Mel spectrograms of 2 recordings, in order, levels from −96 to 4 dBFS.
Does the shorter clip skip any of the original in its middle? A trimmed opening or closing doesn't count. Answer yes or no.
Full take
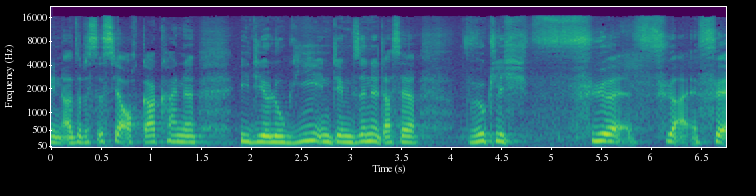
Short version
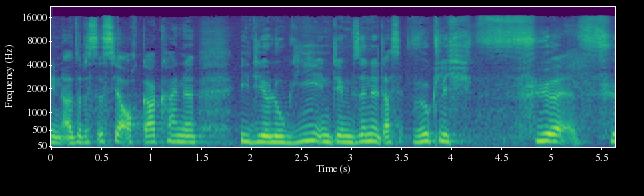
yes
